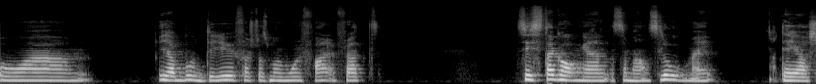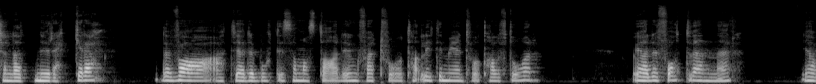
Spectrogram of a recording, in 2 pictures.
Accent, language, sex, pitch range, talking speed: native, Swedish, female, 150-185 Hz, 180 wpm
